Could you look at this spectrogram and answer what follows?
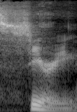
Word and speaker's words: Cirre: it for us yeah it's Siri so just like the iPhone I've heard all the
